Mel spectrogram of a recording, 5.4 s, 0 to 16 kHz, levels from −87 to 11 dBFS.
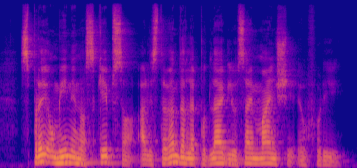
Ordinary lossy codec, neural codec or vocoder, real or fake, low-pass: none; none; real; 14.4 kHz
